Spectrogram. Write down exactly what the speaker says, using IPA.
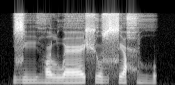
z iː ɦ ɒ l w æː ʃ o z s e ħ o̤

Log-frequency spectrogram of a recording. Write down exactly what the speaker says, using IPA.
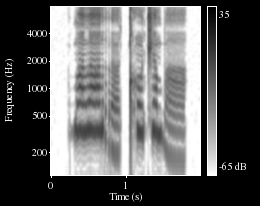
b ã˥ l ã˥ r ɐ˩ ǃʰ õ˥ t͡ʃ ɐ̃˥ b a˩

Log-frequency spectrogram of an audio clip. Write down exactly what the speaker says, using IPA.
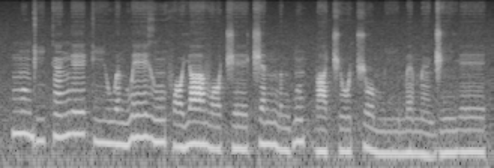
m ũ˦ ɡ iː˨ k ɛ̃˦ ŋ eː˦ k iː˨ w ə˨ n w eː˦ ɣ ũ˧ f ɔ˨ j a˦ v ɔ˨ t͡ʃ eː˨ t͡ʃ ɛ˦ n ŋ ə˨ ŋ ɓ ũ˦ p b a˨ t͡ʃ ɔ̃˨ t͡ʃ o˦˨ m iː˨ m ɛ˧ m ɛ̃˨ d͡ʒ ĩ˧ j eː˦

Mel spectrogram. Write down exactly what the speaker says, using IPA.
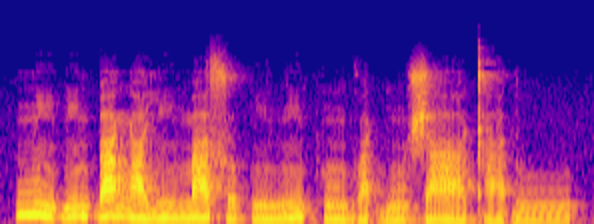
m ĩ˦˨ ɓ ĩ˦ ɡ͡b a˦ ŋ a˨ j ĩ˨ m a˦ s ʊ˨ p ĩ˨ n ĩ˦ pʰ ũ˨ ɡʷ a˨ ɡ͡b ũ˨ ʃ aː˦˨ kʼ a˨ ɗ uː˨

